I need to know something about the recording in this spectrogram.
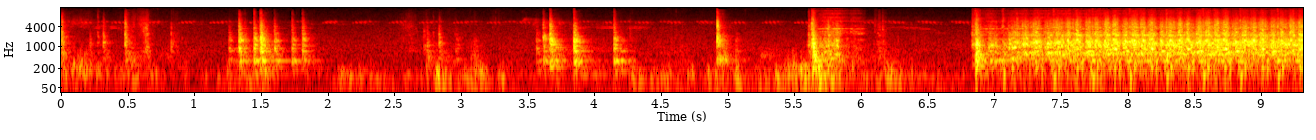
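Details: Dynamark mower unused since last fall, fresh gas and untested battery: several short cranking bursts with pauses, then the engine catches and holds a steady run; hard start after storage.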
